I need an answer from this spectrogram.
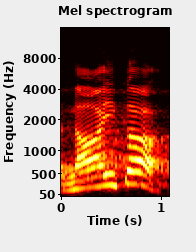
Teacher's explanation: नायिका जब बोल रहे हैं ना तो य नहीं आएगा इ आएगा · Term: अर्ध स्वर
